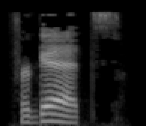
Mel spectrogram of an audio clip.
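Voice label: "forgets", British English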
